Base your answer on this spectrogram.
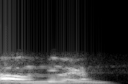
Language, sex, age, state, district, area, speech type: Telugu, male, 18-30, Andhra Pradesh, Anantapur, urban, conversation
